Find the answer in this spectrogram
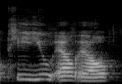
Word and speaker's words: tulle: So this is the one they call Tulle, T-U-L-L-E, Tulle. You guys even teach me how to pronounce that one.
